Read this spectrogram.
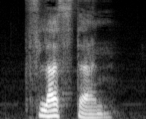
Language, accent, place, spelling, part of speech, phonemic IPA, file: German, Germany, Berlin, pflastern, verb, /ˈpflastɐn/, De-pflastern.ogg
- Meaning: 1. to pave 2. to bandage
